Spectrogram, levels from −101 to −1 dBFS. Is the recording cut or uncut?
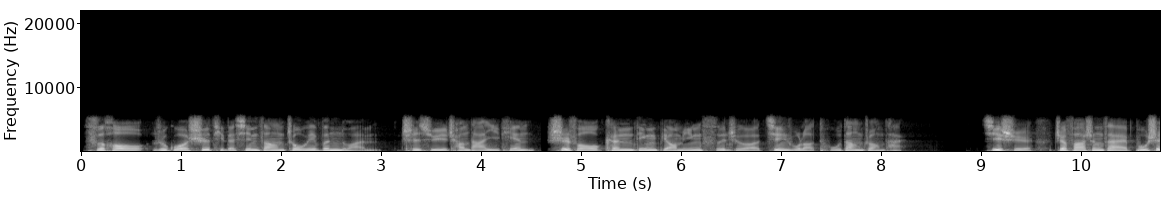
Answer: cut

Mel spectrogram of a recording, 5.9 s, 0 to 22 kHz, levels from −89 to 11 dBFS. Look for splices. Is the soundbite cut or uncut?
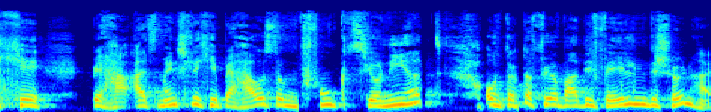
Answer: cut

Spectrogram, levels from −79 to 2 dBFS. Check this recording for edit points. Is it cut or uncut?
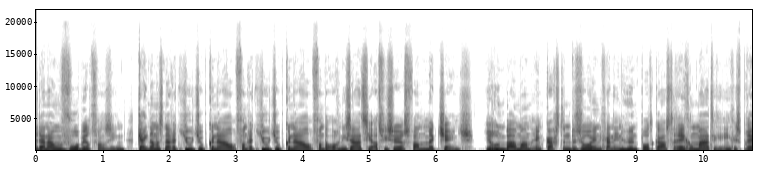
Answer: cut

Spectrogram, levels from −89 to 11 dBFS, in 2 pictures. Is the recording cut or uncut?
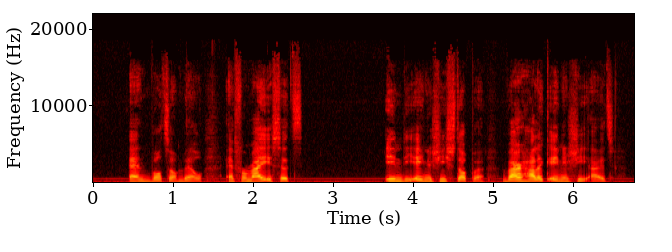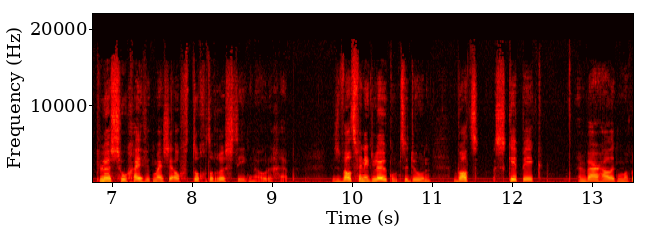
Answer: uncut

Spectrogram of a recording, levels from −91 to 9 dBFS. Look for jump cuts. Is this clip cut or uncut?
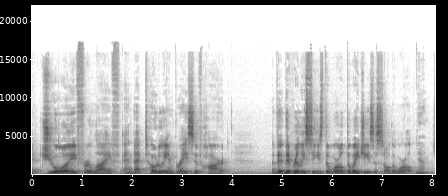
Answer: cut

